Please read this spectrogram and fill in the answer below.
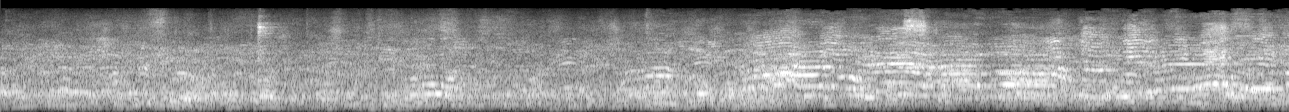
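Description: Spectators' chatter: many voices talking and calling out at once close by, with higher-pitched shouts growing stronger about four seconds in.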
